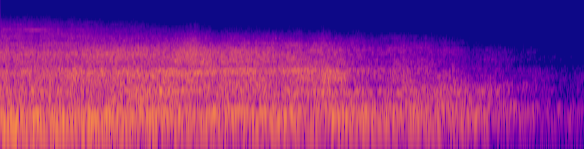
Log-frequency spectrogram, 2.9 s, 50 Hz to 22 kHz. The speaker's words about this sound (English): 100 times greater still, 25 metres away from a jet aircraft taking off.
